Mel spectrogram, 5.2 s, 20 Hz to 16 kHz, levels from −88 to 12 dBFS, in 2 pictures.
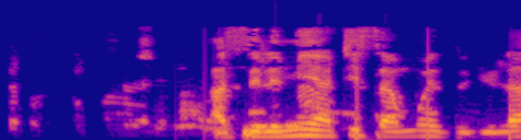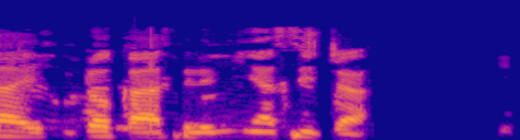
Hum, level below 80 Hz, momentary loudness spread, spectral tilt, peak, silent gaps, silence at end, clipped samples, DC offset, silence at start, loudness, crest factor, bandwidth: none; -52 dBFS; 11 LU; -5.5 dB/octave; 0 dBFS; 0.26-0.35 s, 0.43-0.50 s; 0.8 s; under 0.1%; under 0.1%; 0.05 s; -15 LUFS; 16 dB; 8 kHz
